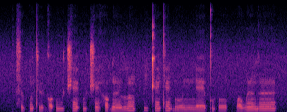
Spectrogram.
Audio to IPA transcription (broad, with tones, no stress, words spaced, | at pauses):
t͡sʰə˨kʷə̃˦tʰø˩ɡɔ˩ ʔu˦ t͡ʃʰɛ̃˦ ʔu˥t͡ʃʰɛ̃˨hɔ˦ɠə̃ː˩ lːõ˥pːi˥ kʰɛ̃˥tʰɛ̃˥ ɠoː˨ nːɛː˨ kʷʼə˦ʔoː˩pːɔ˩ wə̃ː˥ɡə̃ː˥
